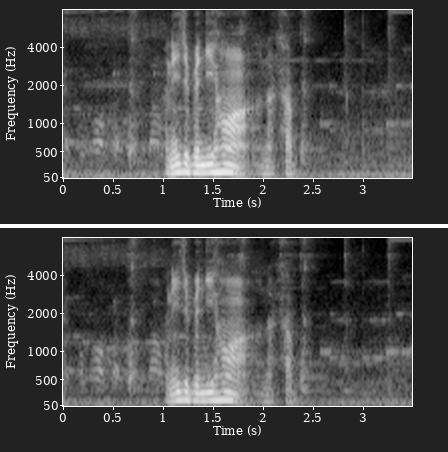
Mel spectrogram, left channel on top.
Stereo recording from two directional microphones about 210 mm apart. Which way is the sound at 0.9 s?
20° left (ahead or behind).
